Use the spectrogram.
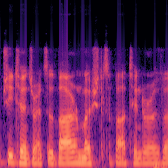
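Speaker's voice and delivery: normal talking voice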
